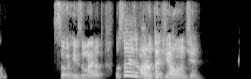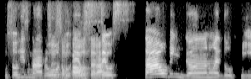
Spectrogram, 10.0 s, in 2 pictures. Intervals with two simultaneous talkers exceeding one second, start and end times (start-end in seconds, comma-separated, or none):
6.0-7.2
